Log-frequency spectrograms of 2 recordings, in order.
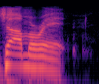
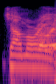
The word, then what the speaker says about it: Ja Morant: How you pronounce his name? Is it Monette? – Oh, Ja Morant. Ja Morant. – Morant, yeah. I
